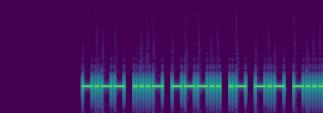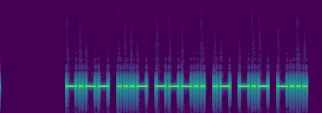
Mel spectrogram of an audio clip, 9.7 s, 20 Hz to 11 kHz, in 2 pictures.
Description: Morse code, heard as a keyed tone, about 25 wpm, 700 Hz. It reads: YV8AKB YV8AKB
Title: DXCC-100 Call Signs - 6 Characters - Repeated 3x - 25wpm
